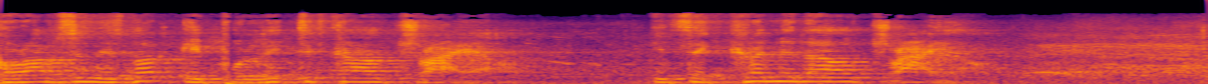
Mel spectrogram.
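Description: A man speaks loudly and forcefully through a microphone and loudspeakers, outdoors.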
